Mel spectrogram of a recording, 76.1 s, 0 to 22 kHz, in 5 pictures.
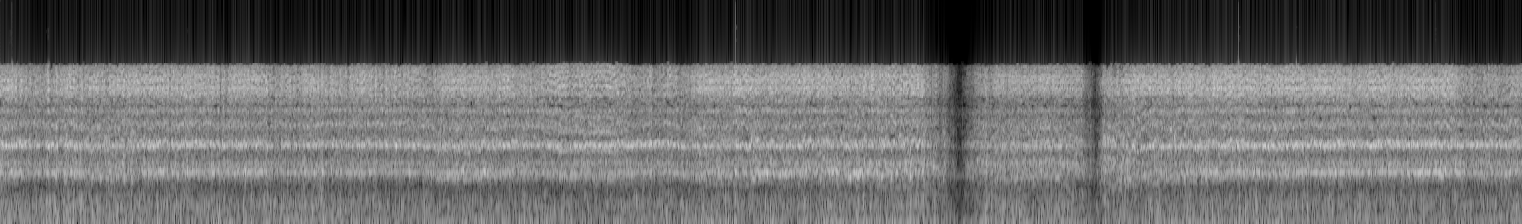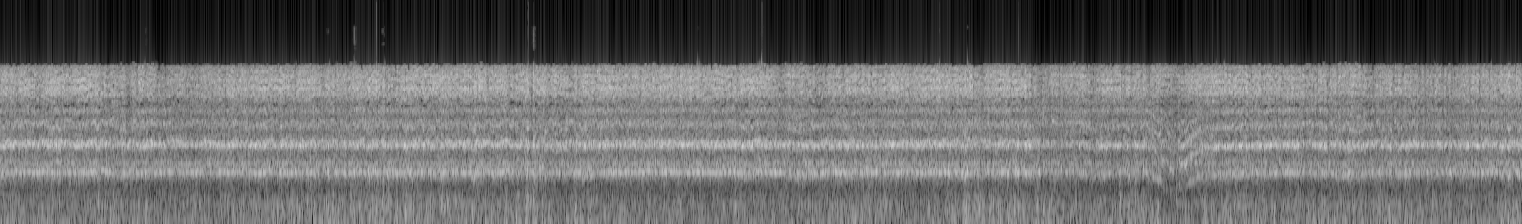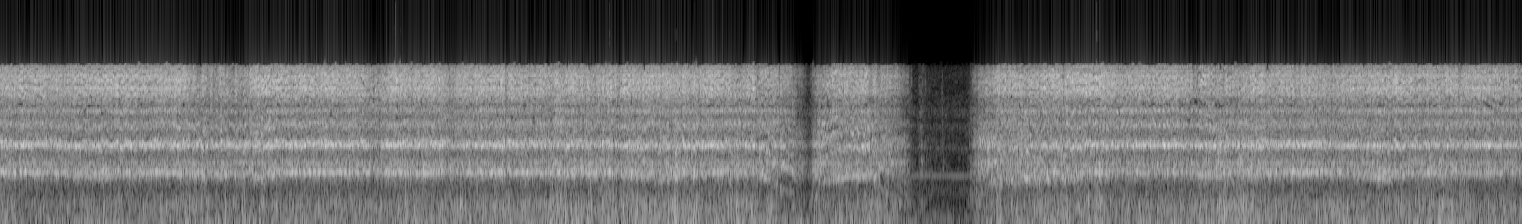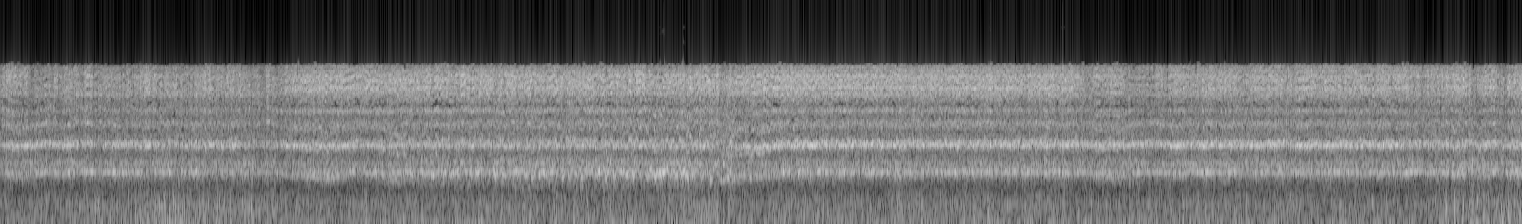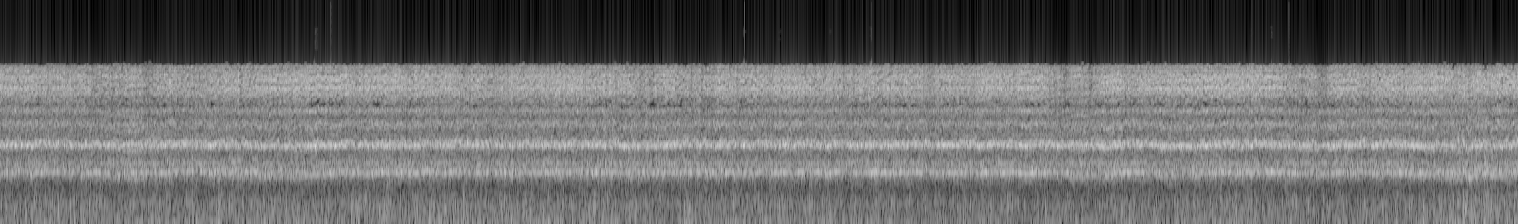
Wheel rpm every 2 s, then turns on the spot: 220, 230, 230, 210, 150, 130, 220, 230, 230, 230, 230, 230, 230, 170, 230, 230, 230, 240, 230, 100, 150, 230, 230, 230, 230, 200, 200, 230, 230, 230, 230, 220, 230, 230, 230, 230, 230, 220.
none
